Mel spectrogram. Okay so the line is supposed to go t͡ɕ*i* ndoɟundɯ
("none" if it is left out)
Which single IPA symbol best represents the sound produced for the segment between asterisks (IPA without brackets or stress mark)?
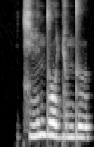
i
